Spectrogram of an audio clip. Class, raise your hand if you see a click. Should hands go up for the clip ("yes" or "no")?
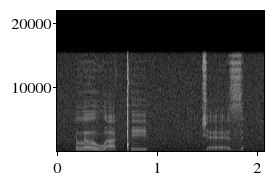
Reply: yes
